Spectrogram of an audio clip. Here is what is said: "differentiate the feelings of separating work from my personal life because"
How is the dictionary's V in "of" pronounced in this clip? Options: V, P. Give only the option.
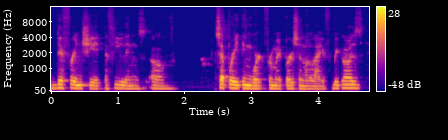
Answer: V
